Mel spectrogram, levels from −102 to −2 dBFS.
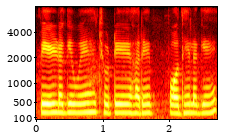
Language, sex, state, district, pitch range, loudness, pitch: Hindi, female, Madhya Pradesh, Bhopal, 225-230 Hz, -16 LUFS, 225 Hz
